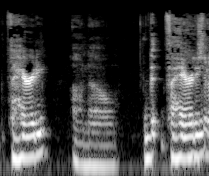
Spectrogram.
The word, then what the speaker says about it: Faherty: I believe it's actually pronounced Faherty. And that doesn't make sense to me because there's no letter between the R and the T, but I'm fairly certain multiple of you told me it's like Faherty.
